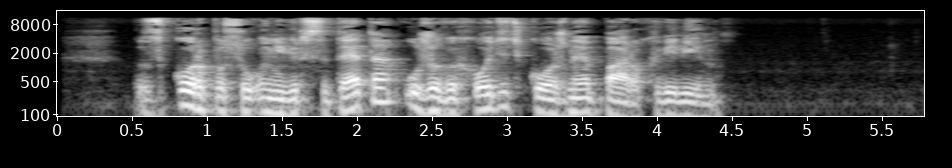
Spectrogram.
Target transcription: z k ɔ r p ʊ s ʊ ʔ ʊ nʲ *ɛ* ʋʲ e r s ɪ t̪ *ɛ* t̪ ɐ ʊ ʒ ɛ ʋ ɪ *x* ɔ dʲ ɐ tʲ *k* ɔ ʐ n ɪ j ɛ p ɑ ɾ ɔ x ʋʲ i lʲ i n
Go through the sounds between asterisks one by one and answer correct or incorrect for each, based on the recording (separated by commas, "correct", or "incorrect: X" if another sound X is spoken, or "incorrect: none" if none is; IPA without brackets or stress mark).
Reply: incorrect: i, correct, correct, correct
